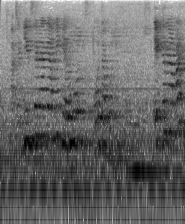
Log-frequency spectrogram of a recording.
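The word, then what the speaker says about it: Helmholtz: কতটুকু work done হয়েছে that is হেলমহোল্টজ এমটা silent হেলমহোল্টজ কি বলে এটারে ফাংশন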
